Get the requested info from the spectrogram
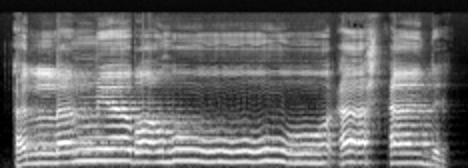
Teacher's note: Ha keluar dari tengah tenggorokan. · asalnya dua harakat tapi karena ketemu dengan hamzah maka dia dibaca Boleh sampai lima harakat, minimal dua. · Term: madilah tawilah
